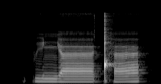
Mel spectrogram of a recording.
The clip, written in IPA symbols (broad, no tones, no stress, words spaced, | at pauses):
piɲæːǃʰæ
